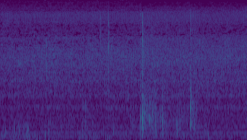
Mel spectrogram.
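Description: Goat lung pepper masala fry sizzling steadily in oil in a pan, the water cooked off so it fries in the oil alone. A few sharp clicks sound past the middle.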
